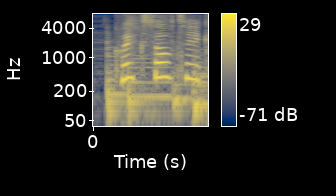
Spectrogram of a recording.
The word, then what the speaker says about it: quixotic: Let's spell it together. Q U I X O T I C. Quicksotic is an adjective.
